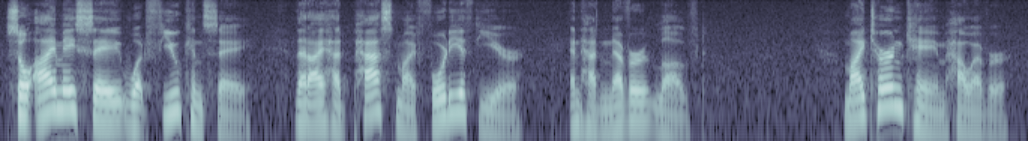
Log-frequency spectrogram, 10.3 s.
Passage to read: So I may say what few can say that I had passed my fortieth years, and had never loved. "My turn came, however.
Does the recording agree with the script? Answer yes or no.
no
